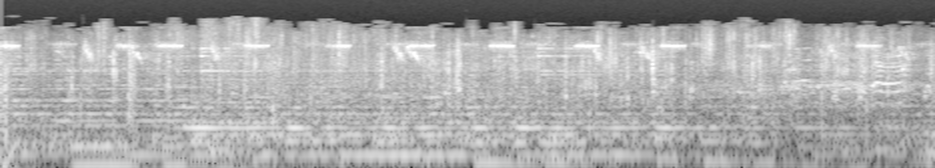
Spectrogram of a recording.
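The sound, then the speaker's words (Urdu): Horse hooves clip-clop steadily through a busy outdoor scene, with repeated bird or duck-like calls and other background commotion mixed in throughout. “آرام کر رہے ہو جبکہ میں تھکا ہوا ہوں, تم کیوں اپنے گھوڑے پر مجھے سوار نہیں کر رہے؟”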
